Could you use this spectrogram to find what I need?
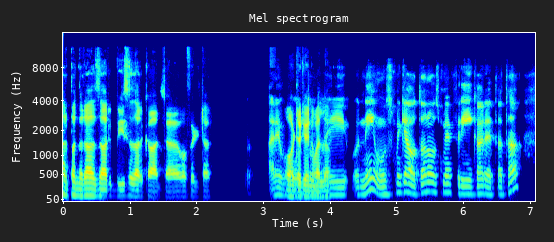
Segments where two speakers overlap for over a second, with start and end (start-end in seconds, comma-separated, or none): none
